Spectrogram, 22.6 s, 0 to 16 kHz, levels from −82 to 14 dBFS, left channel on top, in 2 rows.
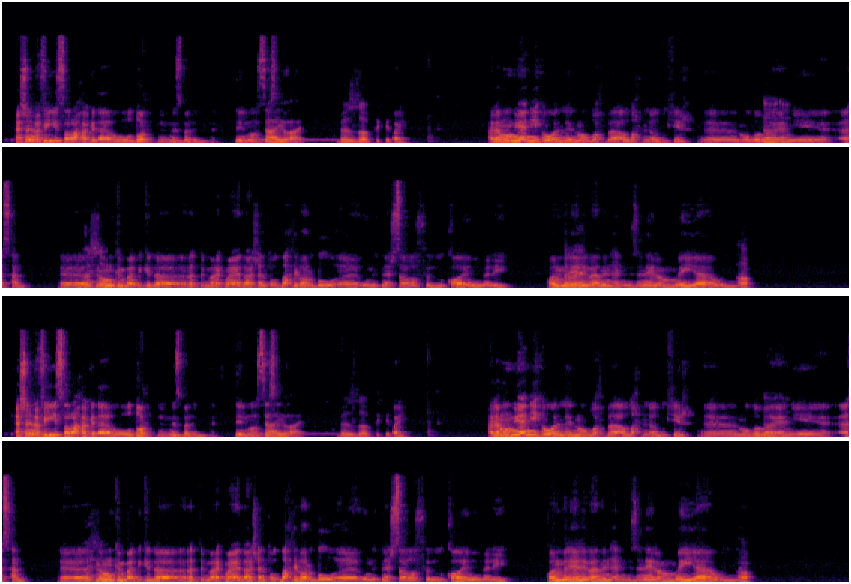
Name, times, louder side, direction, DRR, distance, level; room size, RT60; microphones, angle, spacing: voice 1, 0.2-2.8 3.1-4.0 4.4-4.5 5.2-5.4 6.5-11.6 12.0-18.0 18.6-21.2, right 1 dB, 85° right, 1.8 m, -23 dB
voice 2, 3.5-4.0 4.5-5.2 10.1-10.5 12.3-12.7 18.8-19.3 21.1-21.2, left 3 dB, 30° left, 0.3 m, -26 dB
7.0 x 2.7 x 2.8 m
head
